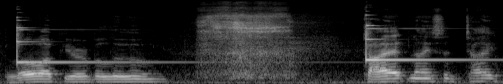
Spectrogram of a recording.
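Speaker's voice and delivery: slow, lilting chant that rises with the birds; action rhyme. Shown as a demonstration. Teacher leading kids through a balloon rhyme, playful chant.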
